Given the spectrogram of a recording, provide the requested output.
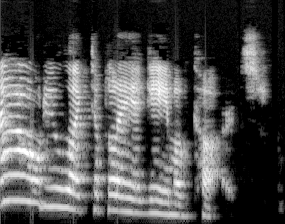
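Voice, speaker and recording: A female-sounding put-on character voice, fairly high in pitch, with very wide pitch swings and a very slow pace. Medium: read story. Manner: speaking together as a pair.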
